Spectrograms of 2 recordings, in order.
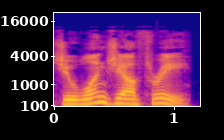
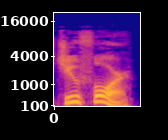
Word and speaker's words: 猪脚: pig feet or at pig feet is pronounced ju3 another way of pronouncing the character for feet paired with other words is je4 and the term for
